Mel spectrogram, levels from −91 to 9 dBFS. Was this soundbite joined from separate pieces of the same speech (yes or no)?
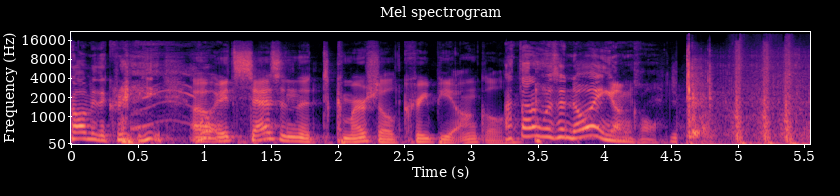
yes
